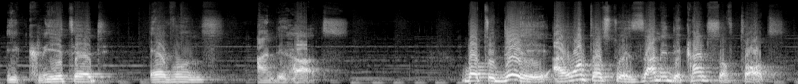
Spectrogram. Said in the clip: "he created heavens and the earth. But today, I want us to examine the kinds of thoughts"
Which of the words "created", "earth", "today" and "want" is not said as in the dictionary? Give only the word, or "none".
earth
